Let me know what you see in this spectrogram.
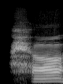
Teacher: آتا کا، ہا زبر ہا، ہا حلق کے درمیان والے حصے سے ادا ہوگا۔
